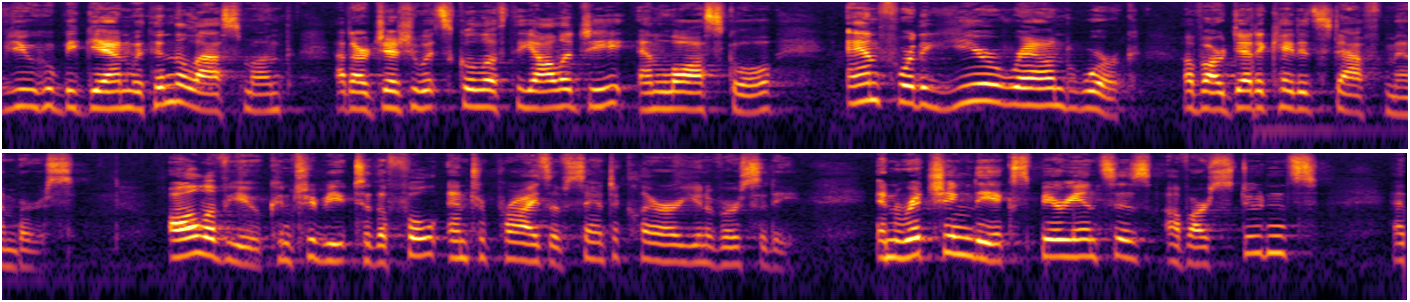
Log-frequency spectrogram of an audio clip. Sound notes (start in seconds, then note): none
